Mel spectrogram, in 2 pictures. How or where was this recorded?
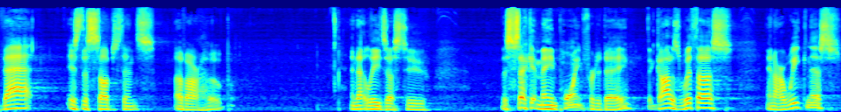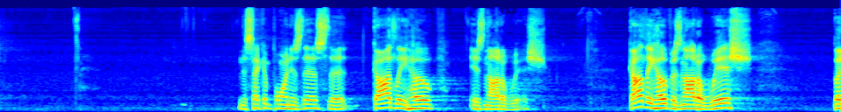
large echoing room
